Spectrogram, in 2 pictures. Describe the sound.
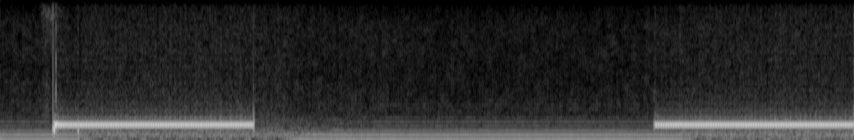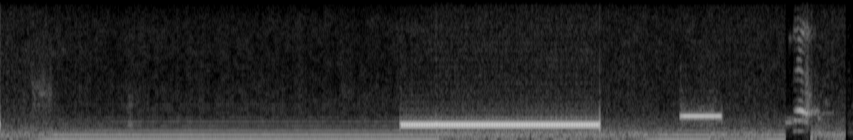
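Telephone line tone during a call transfer: three long, steady beeps of about two seconds each, separated by even pauses, over a constant low hum, ending with a short higher beep.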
